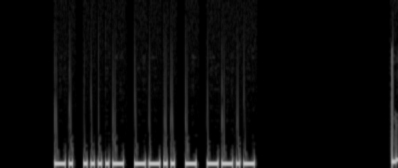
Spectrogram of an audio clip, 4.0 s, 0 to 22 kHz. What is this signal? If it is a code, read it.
Morse code, heard as a keyed tone, about 31 wpm, 700 Hz. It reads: N4ZTQ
